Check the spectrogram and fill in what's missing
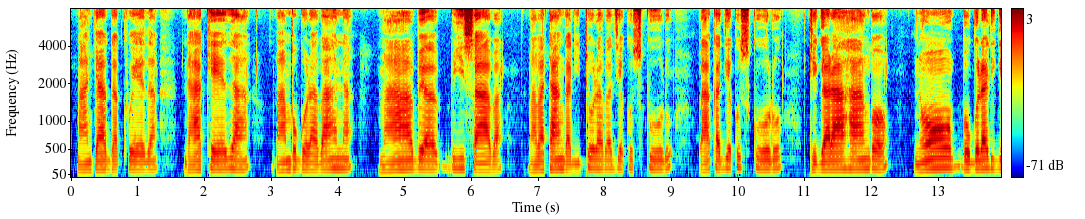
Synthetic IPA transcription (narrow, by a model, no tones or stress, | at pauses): maːɲɟaɡakweːða | ndakeða | maːmboɡuɾaβana | maββisaːβa | maβataːŋɡalitulaβazjekusi̥kulu | βakazjekusi̥kulu | tiɡalaɦaːŋɡo | noβoɡulaliɡ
